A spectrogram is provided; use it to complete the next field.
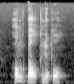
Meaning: baseball bat
- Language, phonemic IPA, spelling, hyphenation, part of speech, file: Dutch, /ˈɦɔŋk.bɑlˌknʏ.pəl/, honkbalknuppel, honk‧bal‧knup‧pel, noun, Nl-honkbalknuppel.ogg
